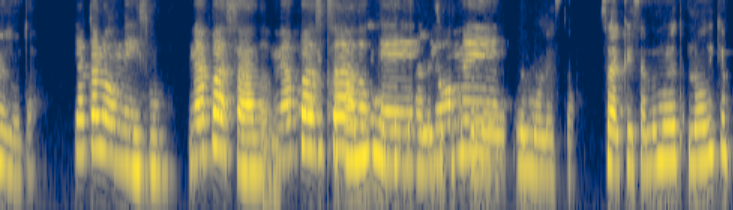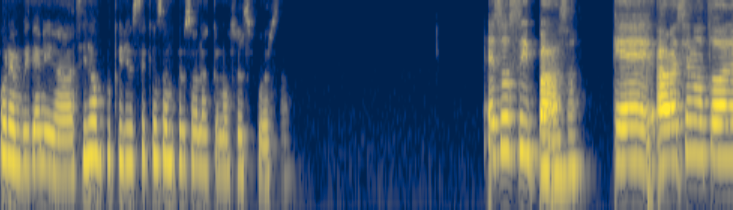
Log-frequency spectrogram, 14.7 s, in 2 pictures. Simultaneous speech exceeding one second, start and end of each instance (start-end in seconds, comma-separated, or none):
3.1-5.1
